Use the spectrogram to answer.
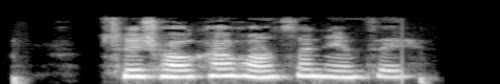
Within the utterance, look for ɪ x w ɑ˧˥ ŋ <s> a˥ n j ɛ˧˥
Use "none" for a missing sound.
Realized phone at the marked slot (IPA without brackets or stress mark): s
